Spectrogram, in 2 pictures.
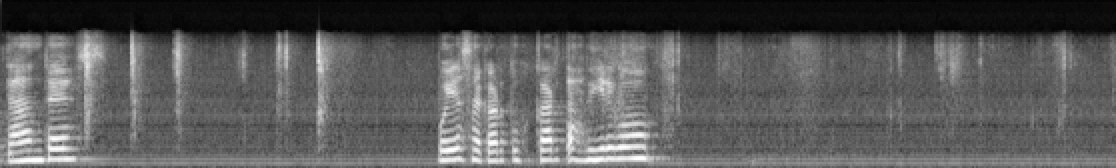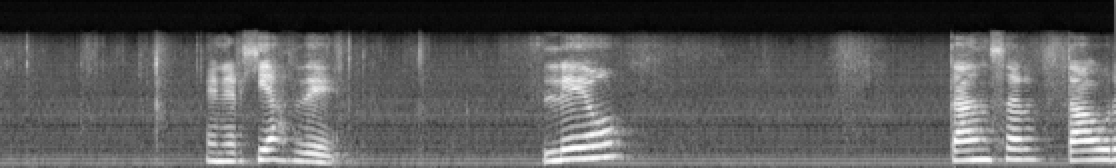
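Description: A young woman speaks calmly into a microphone in short bursts with pauses.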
